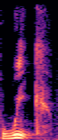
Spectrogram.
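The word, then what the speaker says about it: Vík: We're in a part of Iceland called Vik, spelled V-I-K, pronounced weak.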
